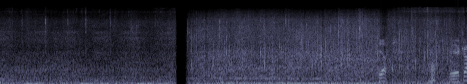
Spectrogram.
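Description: Wind rushes and rumbles loudly outdoors.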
